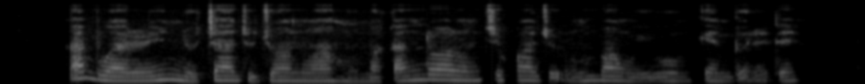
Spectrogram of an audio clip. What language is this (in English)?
Igbo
